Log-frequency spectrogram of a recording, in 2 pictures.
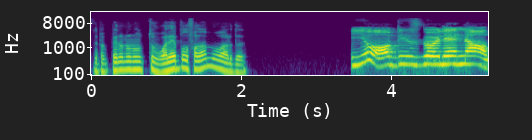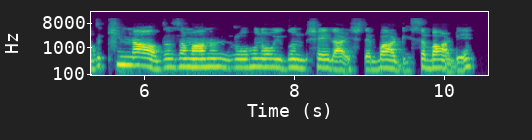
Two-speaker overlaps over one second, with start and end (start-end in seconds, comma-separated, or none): none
